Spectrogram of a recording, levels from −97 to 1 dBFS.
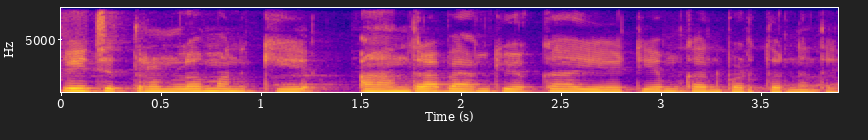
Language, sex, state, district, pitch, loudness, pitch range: Telugu, female, Andhra Pradesh, Srikakulam, 205 Hz, -18 LUFS, 195-210 Hz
